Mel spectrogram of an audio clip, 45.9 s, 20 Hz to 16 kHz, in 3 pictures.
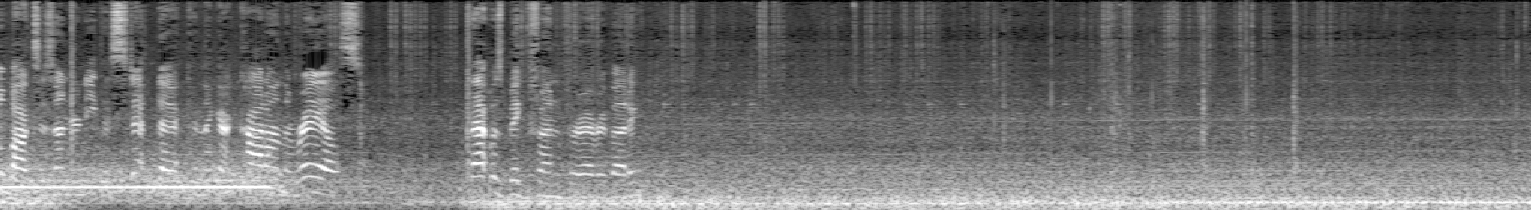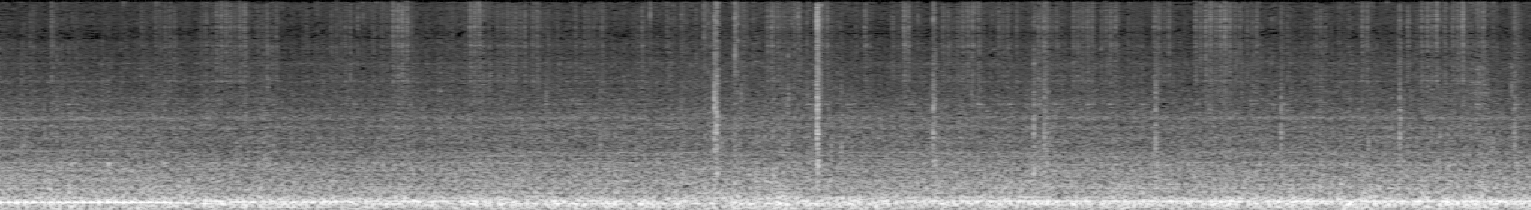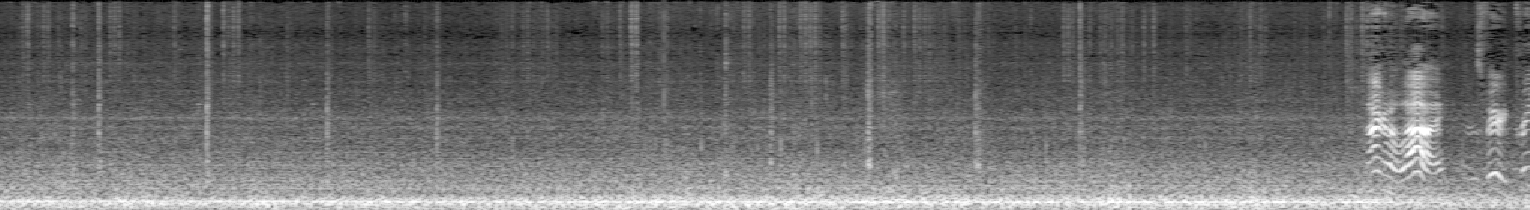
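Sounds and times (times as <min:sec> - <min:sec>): diesel engine running: 0:00.0 - 0:45.9.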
